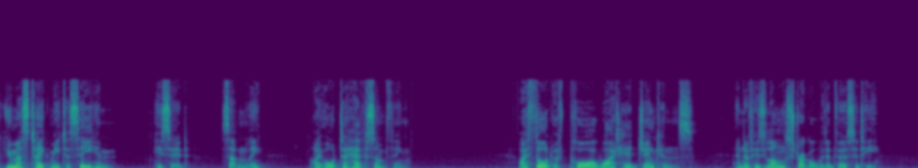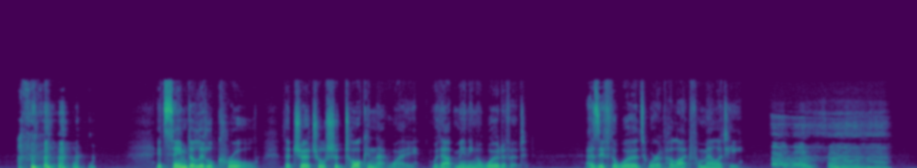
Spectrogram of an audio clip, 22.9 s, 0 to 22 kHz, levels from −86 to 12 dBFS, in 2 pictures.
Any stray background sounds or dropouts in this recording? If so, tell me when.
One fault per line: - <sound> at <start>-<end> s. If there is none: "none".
- laugh at 11.7-12.7 s
- sigh at 21.1-22.6 s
